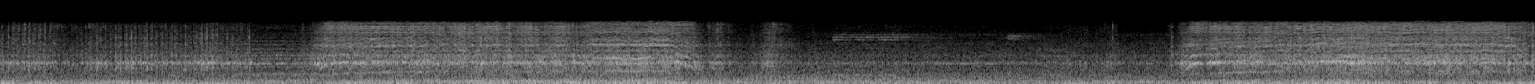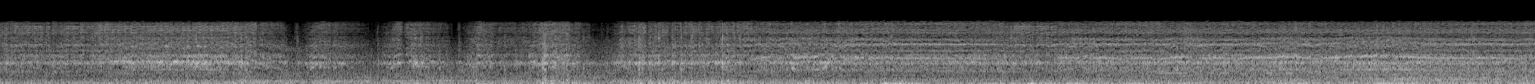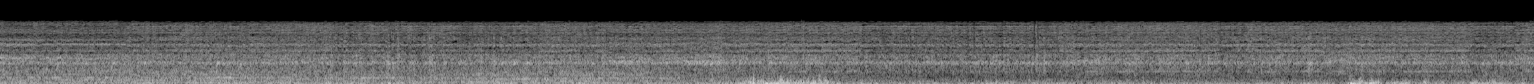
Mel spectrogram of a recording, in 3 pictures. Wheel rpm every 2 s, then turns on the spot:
10, 70, 160, 60, 0, 30, 150, 160, 140, 30, 50, 150, 160, 160, 160, 160, 160, 160, 160, 160, 160, 160, 160.
0-2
